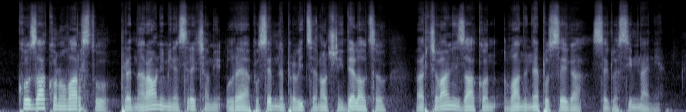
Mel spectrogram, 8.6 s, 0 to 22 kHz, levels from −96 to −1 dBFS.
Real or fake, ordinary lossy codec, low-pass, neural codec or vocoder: fake; none; none; codec, 44.1 kHz, 7.8 kbps, Pupu-Codec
